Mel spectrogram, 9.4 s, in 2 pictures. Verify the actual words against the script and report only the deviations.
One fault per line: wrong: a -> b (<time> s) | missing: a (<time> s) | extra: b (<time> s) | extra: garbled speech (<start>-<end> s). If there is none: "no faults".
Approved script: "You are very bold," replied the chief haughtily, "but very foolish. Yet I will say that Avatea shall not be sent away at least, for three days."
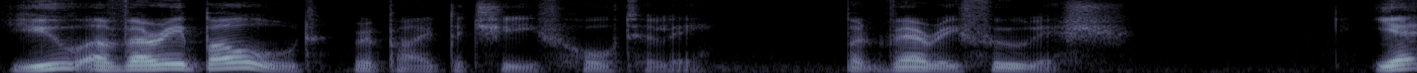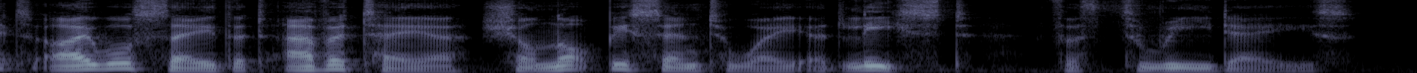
no faults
